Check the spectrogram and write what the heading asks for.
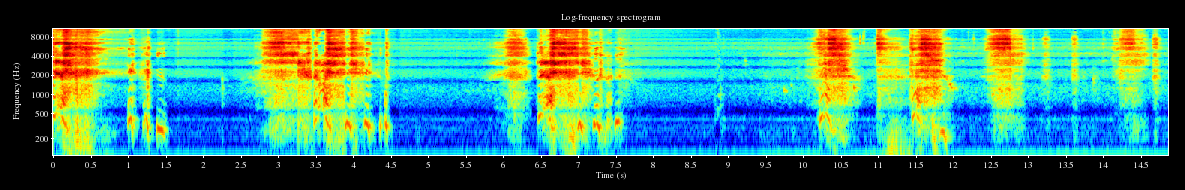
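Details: Adult with an itchy, pollen-triggered sneezing fit: repeated loud sneezes with gasping in-breaths between them over about fifteen seconds, strong enough to cause doubling over; steady low hum in background.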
